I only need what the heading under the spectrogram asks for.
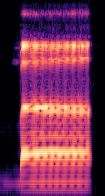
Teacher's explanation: দুই ঠোট থেকে বা দুই ঠোটের ভেজা জায়গা থেকে উচ্চারণ করতে হবে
